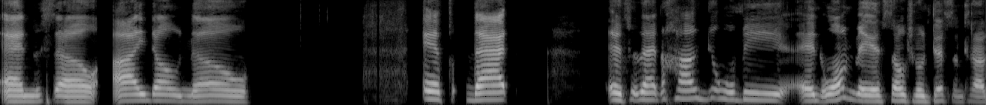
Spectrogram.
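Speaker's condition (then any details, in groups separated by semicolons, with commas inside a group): Cerebral palsy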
